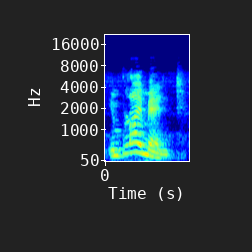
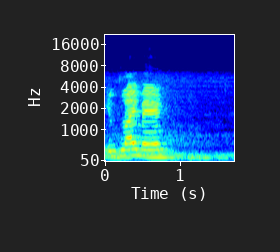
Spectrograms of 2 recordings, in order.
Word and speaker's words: employment: In English, we don't say employment. We actually say it like this word, M-I-N-T. Employment, like a breathment. So all of these words you must spell with M-E-N-T, but your pronunciation is going to be M-I-N-T.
